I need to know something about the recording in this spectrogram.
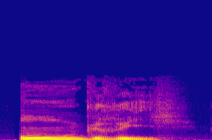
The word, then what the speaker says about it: Hongrie: La Hongrie. So remember, H doesn't exist, so you don't pronounce it. So it starts with O-N, on, and then gris. Final E, not pronounced.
